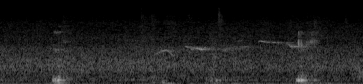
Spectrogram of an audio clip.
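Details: Kunekune sow Bella, unwell but nursing her five-day-old piglets and still a bit grumpy, gives two short low grunts about two and a half seconds apart while small birds chirp faintly in the background.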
